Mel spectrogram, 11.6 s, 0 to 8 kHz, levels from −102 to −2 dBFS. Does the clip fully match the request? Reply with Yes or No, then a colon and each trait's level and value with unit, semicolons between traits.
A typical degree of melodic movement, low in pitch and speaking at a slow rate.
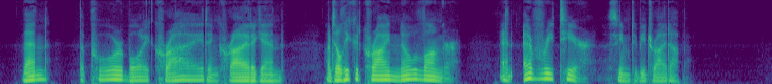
Yes: average, 4.5 semitones; low, 100 Hz; slow, 115 wpm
